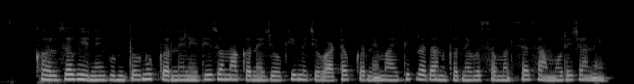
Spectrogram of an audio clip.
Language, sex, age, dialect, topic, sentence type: Marathi, female, 51-55, Varhadi, banking, statement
